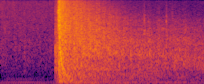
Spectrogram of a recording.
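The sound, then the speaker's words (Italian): One loud gunshot from an action movie trailer, a sudden sharp crack that rings out into a long, slowly fading tail. “Il trailer di The Hunter, che come il film ha più spari che dialoghi”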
